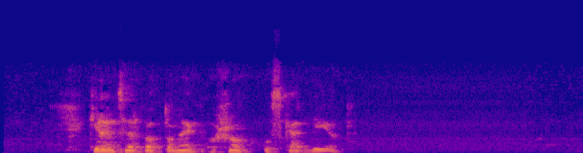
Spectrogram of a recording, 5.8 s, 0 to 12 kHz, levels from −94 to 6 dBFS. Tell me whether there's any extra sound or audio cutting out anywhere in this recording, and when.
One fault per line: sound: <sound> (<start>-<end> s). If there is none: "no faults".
no faults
